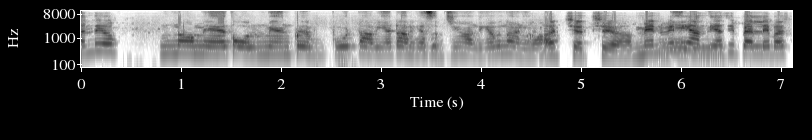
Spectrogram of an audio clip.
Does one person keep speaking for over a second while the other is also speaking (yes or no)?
no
